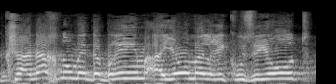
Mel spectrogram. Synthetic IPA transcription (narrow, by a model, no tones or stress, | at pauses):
kʃeanaχnumed̪abʁimajo̞malʁikuzijut̪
